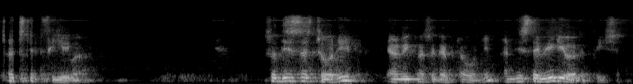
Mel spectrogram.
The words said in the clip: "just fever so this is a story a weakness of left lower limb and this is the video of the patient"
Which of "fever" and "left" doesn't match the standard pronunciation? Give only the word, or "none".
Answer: left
